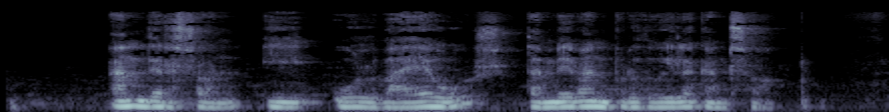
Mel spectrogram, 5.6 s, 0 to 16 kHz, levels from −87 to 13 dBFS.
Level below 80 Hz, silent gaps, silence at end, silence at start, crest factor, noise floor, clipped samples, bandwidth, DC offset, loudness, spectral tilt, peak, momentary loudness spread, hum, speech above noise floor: -56 dBFS; none; 0.5 s; 0.05 s; 16 dB; -62 dBFS; under 0.1%; 11.5 kHz; under 0.1%; -25 LUFS; -6 dB/octave; -10 dBFS; 10 LU; none; 37 dB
